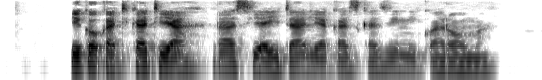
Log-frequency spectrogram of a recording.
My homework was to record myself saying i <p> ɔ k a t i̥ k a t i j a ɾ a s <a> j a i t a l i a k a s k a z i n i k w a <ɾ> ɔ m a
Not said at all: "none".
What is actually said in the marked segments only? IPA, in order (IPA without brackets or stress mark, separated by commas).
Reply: k, i, ɾ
